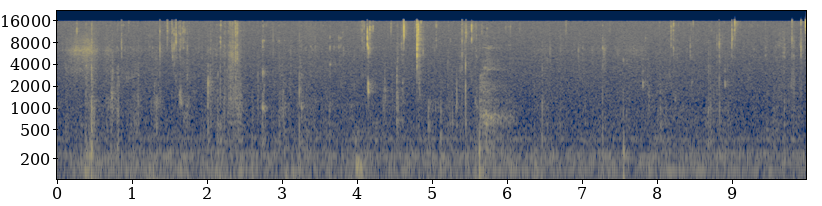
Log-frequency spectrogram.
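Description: Crisp fried food crackles and crunches close up.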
